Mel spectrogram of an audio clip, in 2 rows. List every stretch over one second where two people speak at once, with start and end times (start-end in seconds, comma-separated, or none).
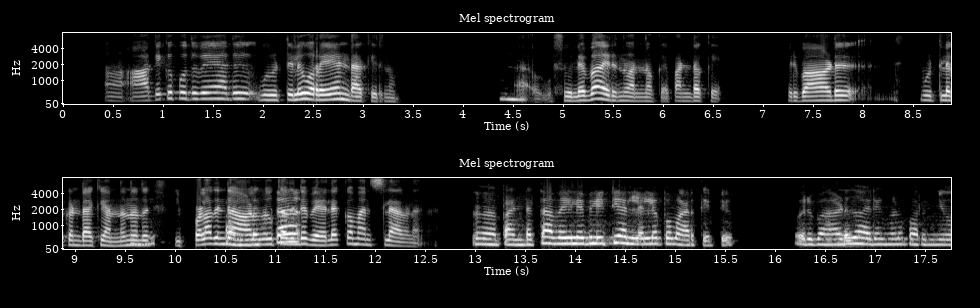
none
